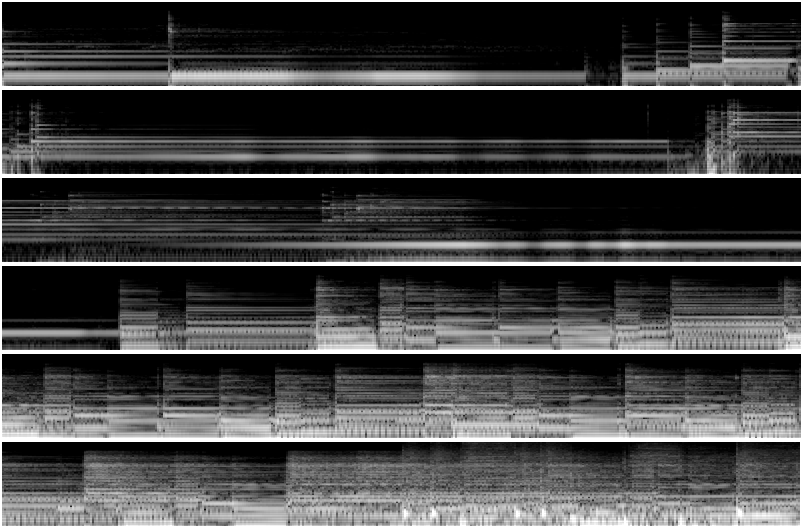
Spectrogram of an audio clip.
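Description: Distorted electric guitar plays sustained chords and riffs, building from a sparse opening into a dense, loud full-band passage with heavy effects and reverb.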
